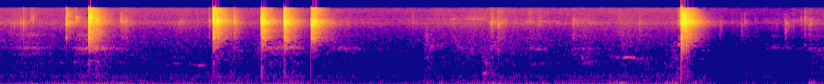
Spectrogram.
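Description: Plastic wrapping being picked and peeled off a small plastic container by hand, with scattered sharp crinkles and snaps: one about a second in, a quick cluster around two seconds, and a louder one near the end.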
